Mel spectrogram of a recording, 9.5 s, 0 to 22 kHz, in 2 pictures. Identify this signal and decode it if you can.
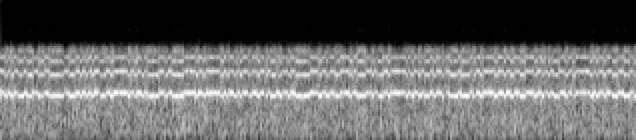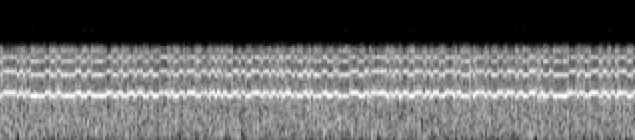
Two-tone teleprinter signal, about 170 Hz shift.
